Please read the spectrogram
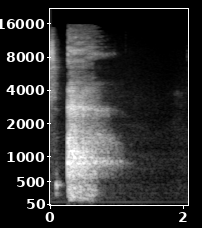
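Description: A man's breathy sigh: one pitchless exhale about a quarter second in, fading out within about a second, followed by silence.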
